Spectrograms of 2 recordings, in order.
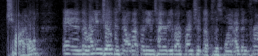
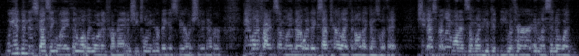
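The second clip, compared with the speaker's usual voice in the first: wedding toast speech; 2 semitones lower, 3 dB quieter than usual. Acted. Reads her toast.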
